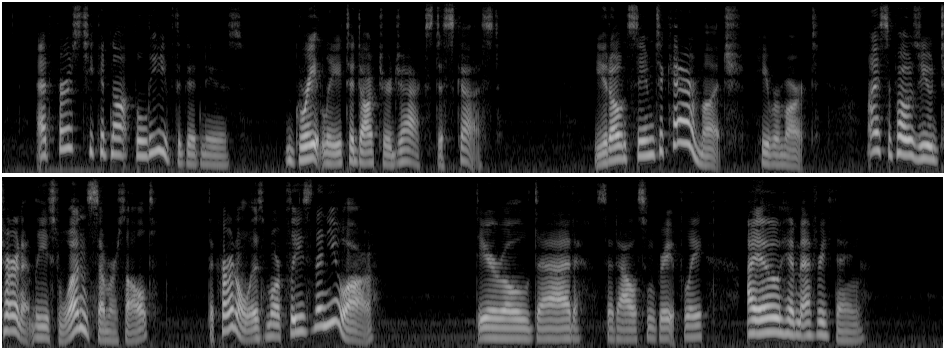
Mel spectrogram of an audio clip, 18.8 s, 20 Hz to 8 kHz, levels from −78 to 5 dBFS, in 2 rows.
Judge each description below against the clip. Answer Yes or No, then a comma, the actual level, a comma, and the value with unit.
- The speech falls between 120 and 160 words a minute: Yes, average, 155 wpm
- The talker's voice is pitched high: No, medium, 155 Hz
